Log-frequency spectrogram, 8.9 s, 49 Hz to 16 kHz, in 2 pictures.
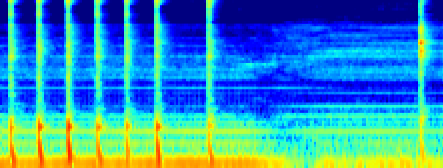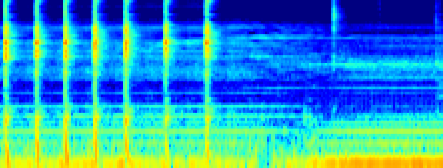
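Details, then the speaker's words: Fender Custom Shop '57 Twin tube amp, harsh when overdriven: light taps on a preamp tube come through as sharp ringing clanks over steady hum, microphonic preamp tube; two preamp tubes found bad. "and now it's picking up the sound of one of my neighbors um it's a microphonic tube or I should say tubes these two are bad"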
